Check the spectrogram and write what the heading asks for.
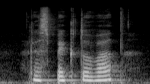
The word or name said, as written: respect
